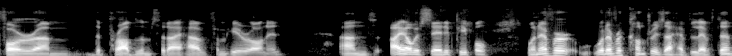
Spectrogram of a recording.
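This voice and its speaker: A man with an Irish accent and a very deep, low pitch speaks at a moderate pace with lively intonation and big swings in loudness, the sound dry and close with no echo over a quiet background. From Ireland. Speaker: podcast host. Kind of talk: conversational interview.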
